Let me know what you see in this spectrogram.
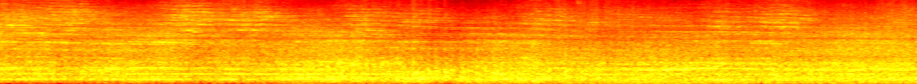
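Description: Autorack freight cars rolling past close by, steel wheels running on the rails with a steady clatter, and several steady high tones of wheel squeal over it.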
